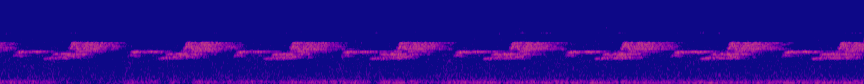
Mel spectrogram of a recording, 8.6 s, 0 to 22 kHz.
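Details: An unidentified bird calling at 3 in the morning, keeping it up for about thirty minutes; a whistled three-part phrase, level note, higher burst, lower slurred note, repeated roughly once a second over a low hum.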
